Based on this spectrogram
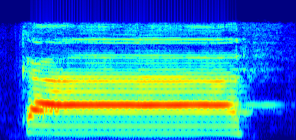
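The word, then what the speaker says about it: كاف: এই কাফ অক্ষরে 3 আলিফ টান এমন হবে, কাফ। এই অক্ষরটি জিহ্বার গোড়া থেকে একটু আগে বাড়িয়ে তার বরাবর উপরে তালুর সঙ্গে লাগিয়ে কাফ উচ্চারিত হয়। কাফ পূর্ণ অবস্থায় তার মধ্যখানে পেঁচানো থাকবে।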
